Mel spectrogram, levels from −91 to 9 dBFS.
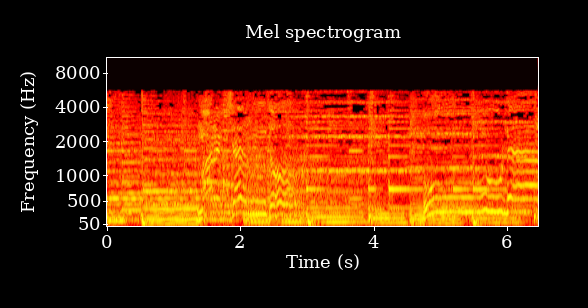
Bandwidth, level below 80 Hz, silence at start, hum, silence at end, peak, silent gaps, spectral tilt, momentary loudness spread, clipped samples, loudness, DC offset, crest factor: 5.8 kHz; -32 dBFS; 0 s; none; 0 s; -6 dBFS; none; -10 dB/octave; 2 LU; under 0.1%; -18 LUFS; under 0.1%; 12 dB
